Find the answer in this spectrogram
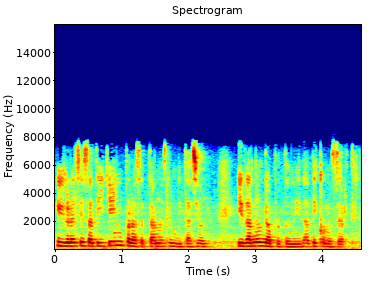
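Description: A woman's voice: fairly high pitch, fairly even intonation, fairly quick, mellow. A woman hosting an interview show, reading out audience questions and presenting to viewers. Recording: dull, echoey room with faint noise.

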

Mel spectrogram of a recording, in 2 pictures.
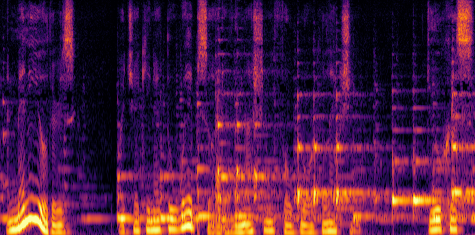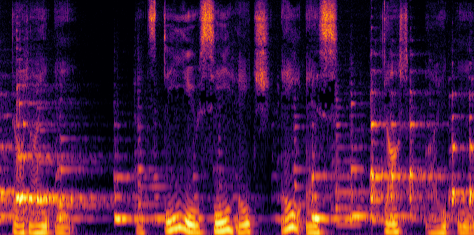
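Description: A woman's voice: rumbling low, very animated, measured pace. A woman reading a scripted podcast announcement as the show's announcer. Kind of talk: scripted podcast sign-off narration. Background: loud plucked instrumental music.

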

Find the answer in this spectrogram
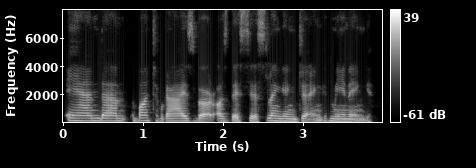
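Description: Woman guest, vivid storyteller, gravelly texture, dry close sound. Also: fairly low pitch, a little slow, no echo. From Hungary. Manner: expressive, lively storyteller. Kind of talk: casual storytelling.

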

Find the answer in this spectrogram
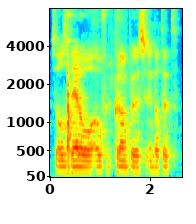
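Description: A man's voice: fairly low pitch, completely flat delivery, a little slow. A man chatting casually in an informal, slangy way. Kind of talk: casual chat. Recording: echoey room with clear background noise.

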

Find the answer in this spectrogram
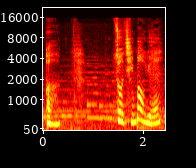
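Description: A woman's voice: high voice, lively intonation, takes it slowly, music in the background. An actress playing an earnest young female schoolteacher in an audio drama, polite, careful and formal in the way she speaks. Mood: surprised questioning. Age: young adult.

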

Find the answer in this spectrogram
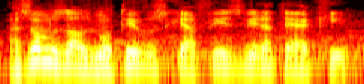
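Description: A man's voice: mid-range voice, brisk, a little mellow, lightly acted. A man playing a kindly, fatherly older priest in a radio soap opera, with formal and solemn phrasing. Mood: solemn, approving. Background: music under the voice.

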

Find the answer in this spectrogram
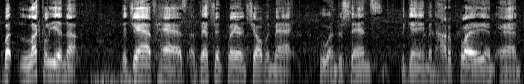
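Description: A man giving conversational post-game analysis as a sports radio co-host, halting and repeating words as he agrees and expands. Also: mid-range voice, steady tone, a bit bright, slight background noise.

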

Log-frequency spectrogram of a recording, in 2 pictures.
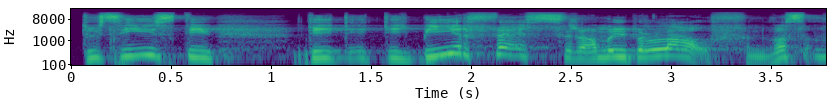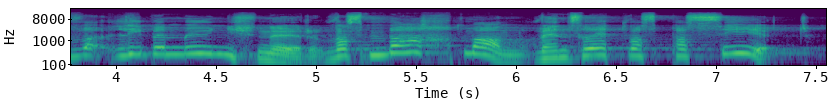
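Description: Slow, theatrical preacher in a reverberant hall. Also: medium pitch, very animated. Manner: theatrical storyteller, rallies the crowd; chatty asides, joking with the audience. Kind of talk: lively sermon with audience participation. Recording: long reverb of a big hall.

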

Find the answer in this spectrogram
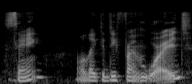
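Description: A woman from Japan with a Japanese accent, chatting casually as a native-speaker guest, often pausing to search for words. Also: medium pitch, sing-song, vocal fry, breathy edge. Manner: hesitant, searching for words, many fillers. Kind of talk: casual chat.

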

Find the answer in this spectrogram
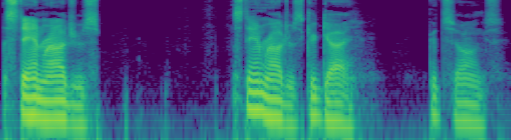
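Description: Young guy with a really low flat monotone voice, rambling podcast chat, dry close sound. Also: extremely slow, no room sound. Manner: rambling, hesitant, many fillers. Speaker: podcast host. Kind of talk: casual solo podcast chat.

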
